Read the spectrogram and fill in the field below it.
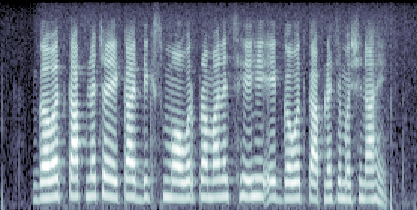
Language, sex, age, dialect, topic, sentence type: Marathi, female, 18-24, Northern Konkan, agriculture, statement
